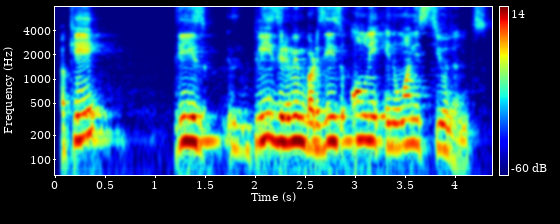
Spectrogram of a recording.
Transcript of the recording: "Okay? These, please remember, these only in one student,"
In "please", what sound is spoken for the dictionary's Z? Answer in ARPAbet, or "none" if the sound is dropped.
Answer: Z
